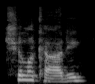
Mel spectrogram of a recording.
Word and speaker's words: Chillicothe: I will be in uh, Chillicothe, that we're in, rhymes with Manicotti, uh, Ohio, for uh, Bobby Fulton's World Classic uh, uh, Big Time Wrestling uh, this coming Saturday.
